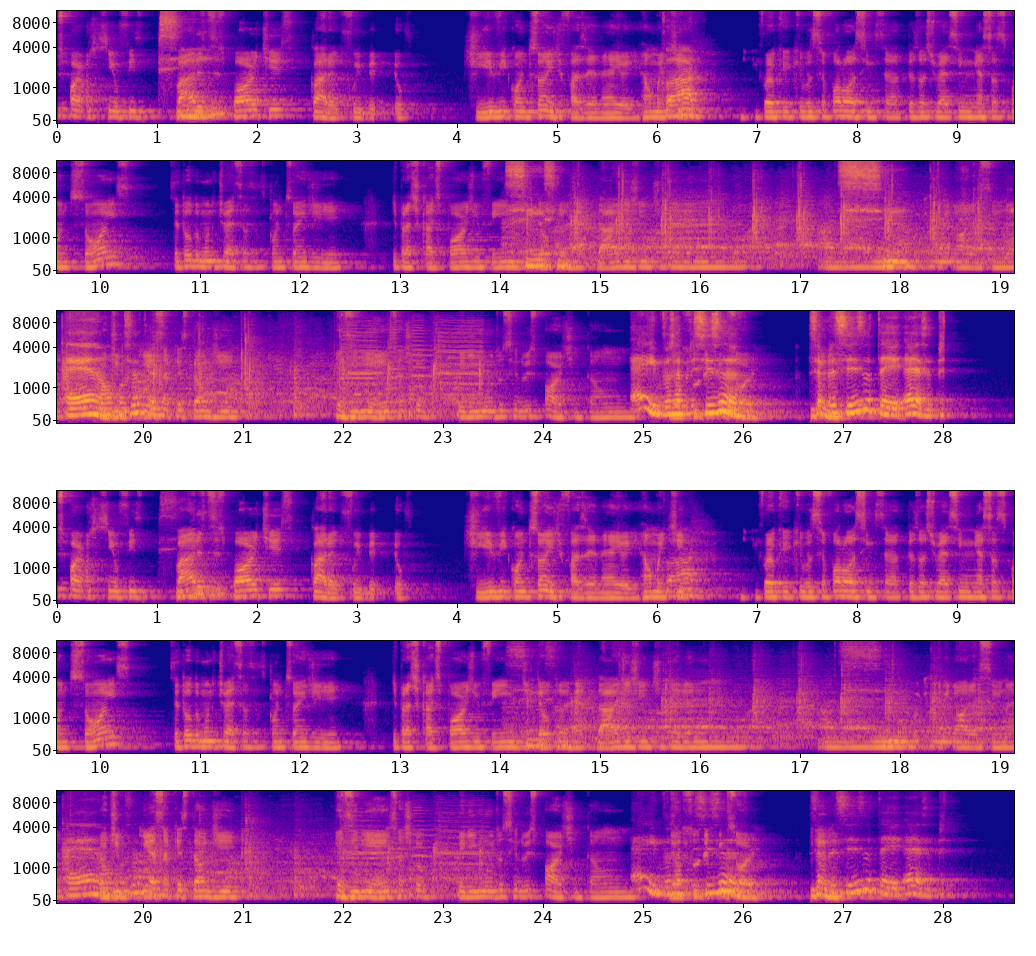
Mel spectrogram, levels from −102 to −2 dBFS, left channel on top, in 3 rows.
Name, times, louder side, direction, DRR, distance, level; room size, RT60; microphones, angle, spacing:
voice 1, 0.0-0.9 1.2-3.5 4.1-6.5 7.0-10.3 10.7-12.4 12.9-16.6 17.2-19.3 19.6-21.1 21.9-25.0 25.2-26.2 26.7-27.1, right 1 dB, 10° right, 0.3 m, -34 dB
voice 2, 1.0-1.7 6.1-6.4 14.1-14.7 17.4-18.1 19.2-20.2 24.9-26.1 26.7-28.0, left 7 dB, 70° left, 0.3 m, -27 dB
sound 1, 14.0-23.4, left 4 dB, 90° left, 0.9 m, -40 dB
10.5 x 8.0 x 4.9 m
head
